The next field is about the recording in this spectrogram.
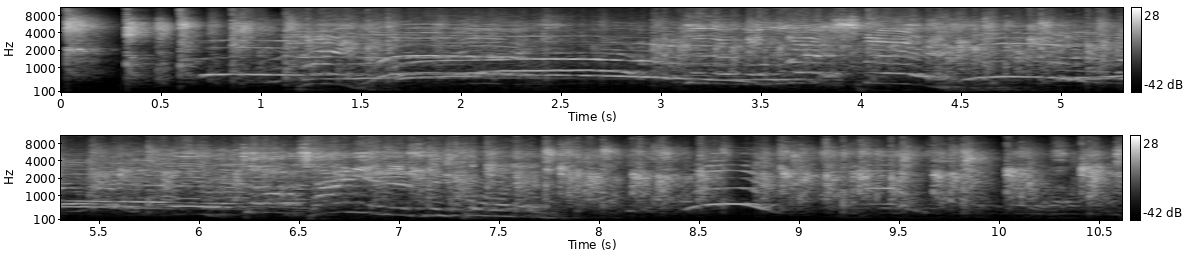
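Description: A crowd claps steadily for about ten seconds to welcome a performer onto the stage, a dense patter of many hands, with whoops and shouted cheers rising over it. Loud throughout.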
